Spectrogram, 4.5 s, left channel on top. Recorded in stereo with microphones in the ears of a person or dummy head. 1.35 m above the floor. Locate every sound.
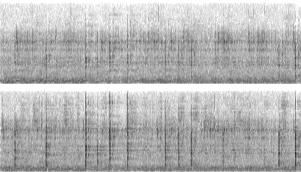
0.2 s writing: 50° right (ahead or behind), 2 m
